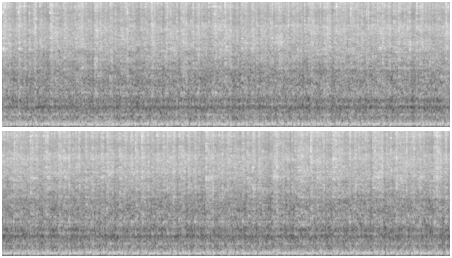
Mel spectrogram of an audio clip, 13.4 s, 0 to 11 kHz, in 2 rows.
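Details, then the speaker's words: Cammed LS V8 in a G-body car, started after troubleshooting its problems. Deep loping idle that stays steady and even, with no misses, pops, backfires, flames, white smoke or heavy gas smell; the cleanest it has run. "this time I'm sure it y y'all didn't see no white smoke y'all didn't see nothing abnormal this time it wasn't popping it wasn't shooting flames it wasn't doing nothing that was the cleanest this car has ever ran"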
